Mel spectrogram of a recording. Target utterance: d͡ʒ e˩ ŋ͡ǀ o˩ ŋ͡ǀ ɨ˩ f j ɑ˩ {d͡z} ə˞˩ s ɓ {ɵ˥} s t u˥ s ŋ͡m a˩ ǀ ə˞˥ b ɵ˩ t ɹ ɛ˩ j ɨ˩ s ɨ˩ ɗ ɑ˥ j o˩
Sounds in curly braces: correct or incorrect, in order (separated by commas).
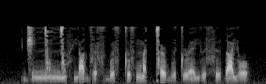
correct, correct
